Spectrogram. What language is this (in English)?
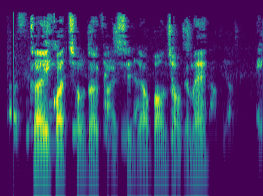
Cantonese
